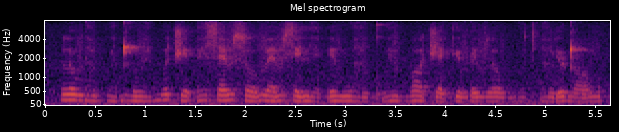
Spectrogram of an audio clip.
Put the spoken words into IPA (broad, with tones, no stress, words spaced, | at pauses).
lo˦˨vɽa̤˦˨vkʷa̤˨˩˦ ɖʱʊ˨vɛ̤˧˥ bʊ˧˥˧t͡ʃɪ˨˩˦ʔɛ̤˧˥˧sɛ˧˥v so˨˩˦vɛ˨˩˦vsɪ˨˩˦ lʲɛ̤˨ʔɪ˧˥˧vwa̤˦˨v kʷʼɛ̤˧˥˧vbɔ˦˨ t͡ʃɛ˨kʲʊ˦˨vɽɪ˧˥˧vlo˦˨v bo̤˦˨ t͡sʼa̤˦˨vɾʲo˧˥˧ɖɔ˨˩˦v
